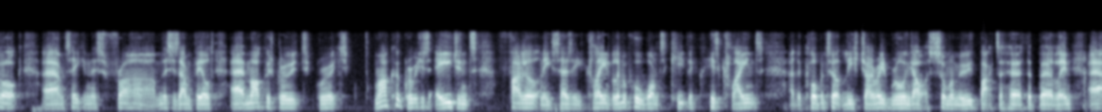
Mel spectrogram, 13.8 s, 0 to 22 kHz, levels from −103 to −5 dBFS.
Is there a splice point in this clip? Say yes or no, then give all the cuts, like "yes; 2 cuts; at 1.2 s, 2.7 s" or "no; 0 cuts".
yes; 1 cut; at 6.7 s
